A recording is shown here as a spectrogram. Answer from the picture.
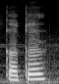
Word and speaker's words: Qatar: पहुंच गए हैं और कतर की real pronunciation in Arabic languages कतर बट non Arabic language speakers और जो वेस्टर्न कंट्रीज में रहते हैं वो इसको प्रोनाउंस करते हैं एज कतार दिस इज द आइकॉनिक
